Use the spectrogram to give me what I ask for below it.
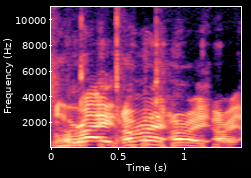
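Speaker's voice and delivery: high, loud, repeated interjection; loudly cutting in. Real, not acted. Taking a tech question over the group's chatter, loudly cutting in. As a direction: talk over everyone to take the floor.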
